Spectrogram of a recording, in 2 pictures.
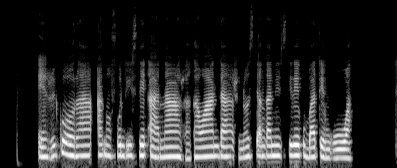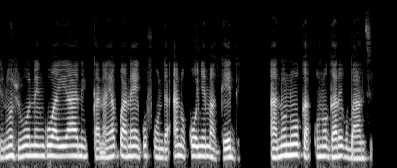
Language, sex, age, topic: Ndau, female, 25-35, education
